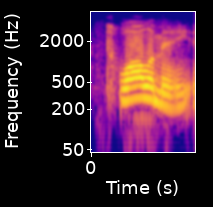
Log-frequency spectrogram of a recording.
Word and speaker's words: Tuolumne: But if you were to Google Tuolumne, and it's spelled uh, oddly, it's T U O L U M N E, Tuolumne Meadows uh, Poetry Festival, uh, you would find you would find what you're looking for.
